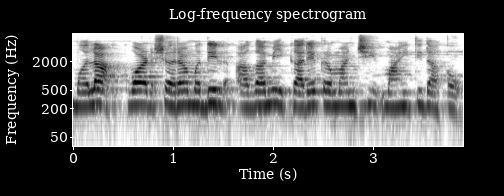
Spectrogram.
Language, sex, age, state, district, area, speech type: Marathi, female, 30-45, Maharashtra, Buldhana, urban, read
